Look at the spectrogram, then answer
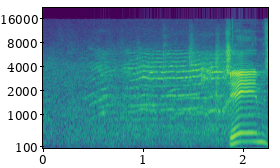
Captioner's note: audience cheers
